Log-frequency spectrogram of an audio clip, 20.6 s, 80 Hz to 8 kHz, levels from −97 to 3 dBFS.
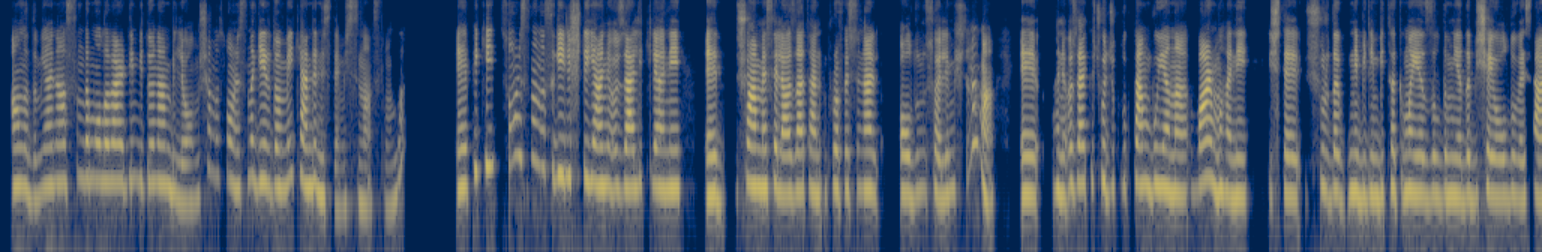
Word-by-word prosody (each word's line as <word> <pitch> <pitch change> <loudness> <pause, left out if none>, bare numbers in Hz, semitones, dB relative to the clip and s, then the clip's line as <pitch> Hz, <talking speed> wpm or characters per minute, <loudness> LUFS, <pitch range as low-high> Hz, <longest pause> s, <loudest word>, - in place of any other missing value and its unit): Anladım, 260 -4 -3
yani, 270 +2 -4
aslında 300 +2 -4
mola 290 -1 -1
verdiğin 290 +1 +1
bir 280 - -11
dönem 280 -2 -1
bile 215 -4 -7
olmuş 200 - -11
ama 335 -4 -12
sonrasında 300 -2 -6
geri 280 -2 +1
dönmeyi 265 +3 -2
kendin 270 -6 +1
istemişsin 195 -2 -9
aslında. 190 +1 -13 0.7
Eee, 260 +1 +1
peki, 385 +3 0
sonrasında 445 0 -7
nasıl 355 -3 -8
gelişti? 315 -1 +2
Yani, 275 -2 +3
özellikle, 260 +1 +3
hani, 255 0 +3 0.3
eee, 225 -2 +3 0.2
şu 285 +4 0
an 270 -1 +10
mesela 255 -2 +3
zaten 245 0 +2
profesyonel 250 -1 +1 0.3
olduğunu 235 +1 -3
söylemiştin 235 +2 -5
ama, - - +3 0.4
eee, 230 0 +3 0.2
hani, 245 -2 -2
özellikle 275 +1 +2
çocukluktan 270 0 +1
bu 275 - -2
yana 240 -3 +3
var 280 +5 +8
mı, 250 -4 0
hani, 225 -2 0 0.3
işte, 225 -1 -1
şurada 245 -3 -3
ne 240 -2 -1
bileyim, 225 0 -3
bir 225 0 -5
takıma 245 -1 -2
yazıldım 230 -1 -1
ya 220 -1 -2
da 230 -2 -2
bir - - -9
şey 230 +1 +2
oldu 220 +1 -5
vs. 210 +1 -4
255 Hz, 160 wpm, -24 LUFS, 230-280 Hz, 0.7 s, an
